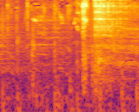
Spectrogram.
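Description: A basketball bouncing on a hardwood court, several sharp bounces about a second in, over music playing in the arena.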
